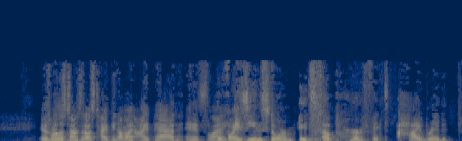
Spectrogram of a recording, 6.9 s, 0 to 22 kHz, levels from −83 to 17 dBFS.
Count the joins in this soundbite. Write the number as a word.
one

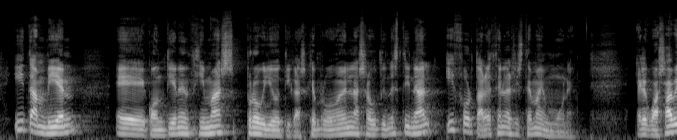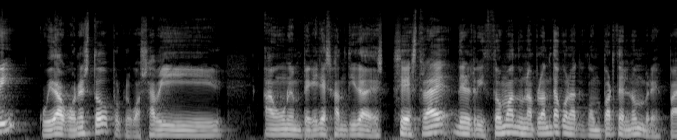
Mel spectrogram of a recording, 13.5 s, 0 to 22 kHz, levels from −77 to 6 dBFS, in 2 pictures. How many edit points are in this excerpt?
one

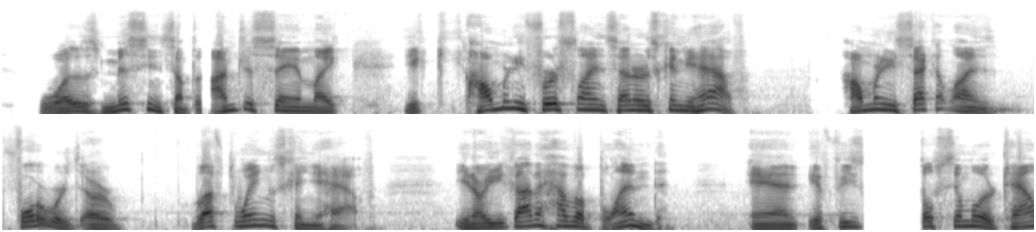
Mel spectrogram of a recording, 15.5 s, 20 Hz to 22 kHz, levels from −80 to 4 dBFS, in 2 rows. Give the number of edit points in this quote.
one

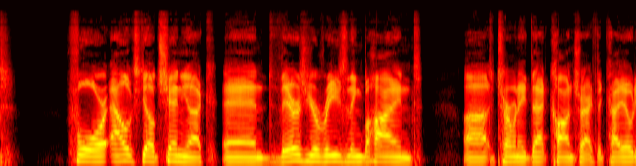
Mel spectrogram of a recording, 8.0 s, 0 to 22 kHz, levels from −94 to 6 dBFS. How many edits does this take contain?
two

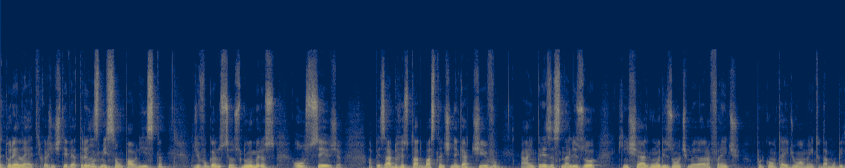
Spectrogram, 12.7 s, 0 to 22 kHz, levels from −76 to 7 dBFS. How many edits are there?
one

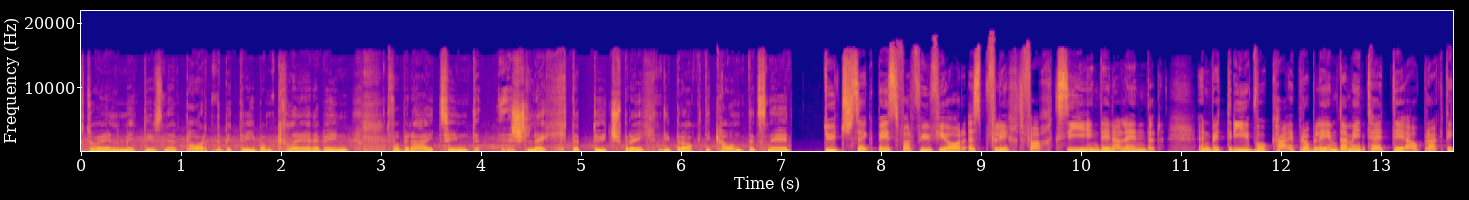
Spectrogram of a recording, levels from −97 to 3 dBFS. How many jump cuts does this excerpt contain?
two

